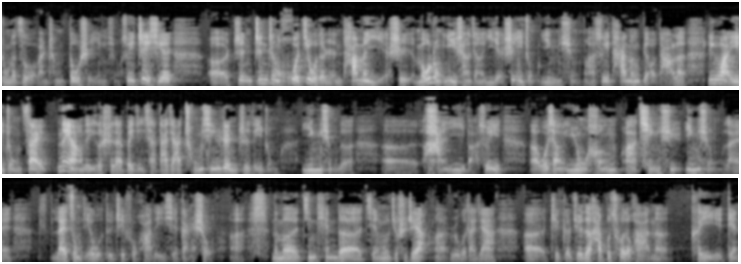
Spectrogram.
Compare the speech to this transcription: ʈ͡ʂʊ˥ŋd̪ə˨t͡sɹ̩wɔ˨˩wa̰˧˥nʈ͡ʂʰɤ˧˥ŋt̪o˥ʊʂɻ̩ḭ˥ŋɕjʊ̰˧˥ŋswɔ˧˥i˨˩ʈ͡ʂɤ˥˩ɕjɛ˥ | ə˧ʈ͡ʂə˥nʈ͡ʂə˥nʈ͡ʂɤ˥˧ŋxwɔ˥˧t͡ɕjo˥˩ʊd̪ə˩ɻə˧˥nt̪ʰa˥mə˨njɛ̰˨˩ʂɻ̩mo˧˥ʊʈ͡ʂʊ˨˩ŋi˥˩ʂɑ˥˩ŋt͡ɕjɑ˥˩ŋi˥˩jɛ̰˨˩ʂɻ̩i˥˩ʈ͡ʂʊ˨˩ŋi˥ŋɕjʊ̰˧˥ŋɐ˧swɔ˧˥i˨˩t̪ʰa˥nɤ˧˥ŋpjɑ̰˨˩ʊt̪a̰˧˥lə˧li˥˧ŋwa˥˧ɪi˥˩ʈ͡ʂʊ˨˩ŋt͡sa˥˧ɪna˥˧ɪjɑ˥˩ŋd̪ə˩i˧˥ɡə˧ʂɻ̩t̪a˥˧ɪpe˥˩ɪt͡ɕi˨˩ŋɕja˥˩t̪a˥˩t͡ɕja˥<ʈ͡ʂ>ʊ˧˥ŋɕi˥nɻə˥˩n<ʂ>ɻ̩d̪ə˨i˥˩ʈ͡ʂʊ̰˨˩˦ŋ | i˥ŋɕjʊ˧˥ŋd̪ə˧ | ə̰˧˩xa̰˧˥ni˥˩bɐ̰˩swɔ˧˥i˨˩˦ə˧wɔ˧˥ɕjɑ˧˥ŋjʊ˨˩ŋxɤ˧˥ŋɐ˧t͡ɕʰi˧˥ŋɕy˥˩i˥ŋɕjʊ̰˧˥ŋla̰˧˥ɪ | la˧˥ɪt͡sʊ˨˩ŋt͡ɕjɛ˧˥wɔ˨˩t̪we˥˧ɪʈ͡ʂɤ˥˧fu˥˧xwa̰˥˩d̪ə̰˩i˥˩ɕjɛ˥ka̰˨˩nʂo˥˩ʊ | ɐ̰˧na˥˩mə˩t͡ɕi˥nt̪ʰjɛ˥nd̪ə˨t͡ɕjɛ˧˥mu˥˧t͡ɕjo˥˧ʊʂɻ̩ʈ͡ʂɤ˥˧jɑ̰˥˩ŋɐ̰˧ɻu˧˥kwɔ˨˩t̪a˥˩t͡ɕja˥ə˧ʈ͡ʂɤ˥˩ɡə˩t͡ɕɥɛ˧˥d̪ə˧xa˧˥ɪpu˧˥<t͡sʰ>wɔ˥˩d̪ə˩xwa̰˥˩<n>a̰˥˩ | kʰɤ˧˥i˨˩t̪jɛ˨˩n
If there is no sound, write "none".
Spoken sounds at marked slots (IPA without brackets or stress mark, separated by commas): ʈ͡ʂʰ, ʈ͡ʂ, t͡sʰ, n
